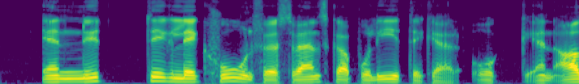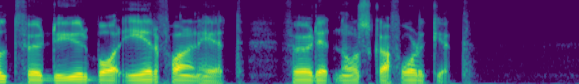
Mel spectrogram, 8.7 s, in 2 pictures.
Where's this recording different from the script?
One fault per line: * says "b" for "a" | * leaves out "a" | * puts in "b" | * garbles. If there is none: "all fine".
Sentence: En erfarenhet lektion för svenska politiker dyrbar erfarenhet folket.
* says "nyttig" for "erfarenhet"
* puts in "och en alltför"
* puts in "för det norska"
